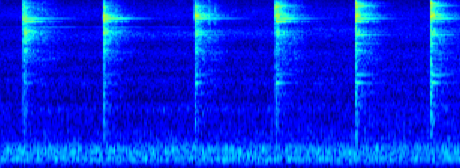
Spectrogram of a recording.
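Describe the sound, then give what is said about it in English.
Six evenly spaced hammer blows ring out on a blacksmith's anvil, the last blows finishing a forged piece, each strike leaving a bright metallic ring over a steady low roar in the background. “You know, that last hammer blow.”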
